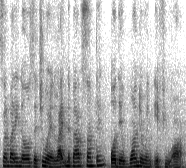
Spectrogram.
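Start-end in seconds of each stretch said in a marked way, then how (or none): none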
